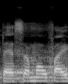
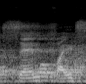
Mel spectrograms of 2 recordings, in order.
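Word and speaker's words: psammophytes: P silent है इसमें, पैसामोफाइट नहीं बोला जाएगा, सेमोफाइट्स बोला जाएगा।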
